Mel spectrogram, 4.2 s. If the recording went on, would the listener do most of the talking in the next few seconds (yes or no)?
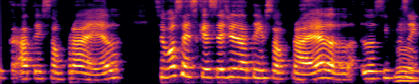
no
